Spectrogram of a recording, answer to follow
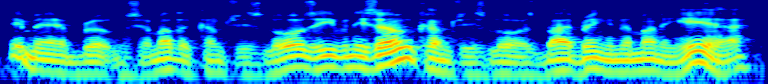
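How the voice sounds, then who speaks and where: An actor playing a worldly, middle-aged British police chief in a radio drama, measured and wry as he explains things. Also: low-pitched, lively intonation, a little mellow, slightly rough. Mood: dry, explanatory. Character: worldly, wry senior police chief briefing his sergeant.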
